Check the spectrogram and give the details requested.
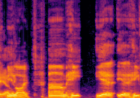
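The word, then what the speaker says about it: Elie: Ellie. Eli. Eli.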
